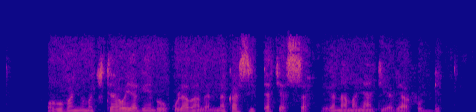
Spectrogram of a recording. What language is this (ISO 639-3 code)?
lug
